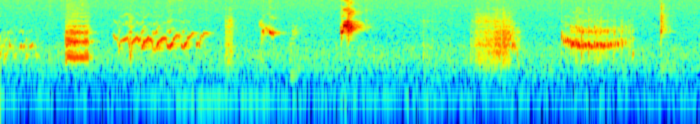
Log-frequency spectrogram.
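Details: Creaky budgerigar song: separated bursts of buzzy squawks, a rapid series of rising chirps, and a high squeak, with quiet gaps and a low steady hum between.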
